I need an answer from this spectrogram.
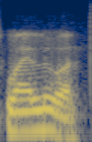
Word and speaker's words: Waialua: Thomas in Waialua, Hawaii. Am I saying it right, Thomas, on Facebook? You just said it a little bit slow. It's Wailua. Cool.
